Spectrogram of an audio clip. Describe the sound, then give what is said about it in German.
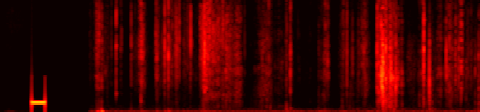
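A short high beep, then a few seconds of crackly tearing and crinkling, like foil and paper wrapping being ripped open, with bursts of sharper rustle amid softer crunching. “das erste klingt wie das Öffnen von Staniol und Papierpapier. Ah, ja, genau, genau. Das erste ist aufreißen.”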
